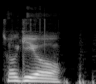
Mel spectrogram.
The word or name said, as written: 저기요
